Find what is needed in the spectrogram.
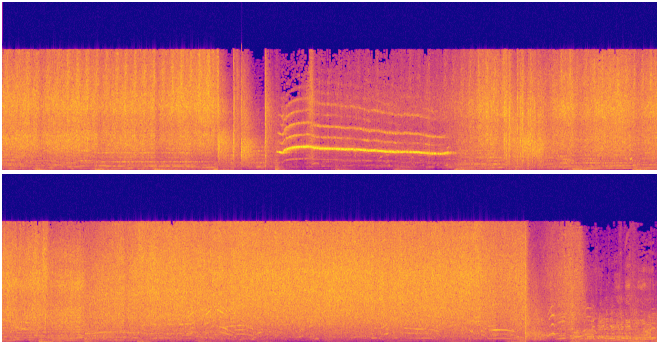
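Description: Ground fireworks and spark fountains fizzing with a steady crackling hiss. About five seconds in, a whistling firework shrieks for about three seconds, its pitch sliding slightly down.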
